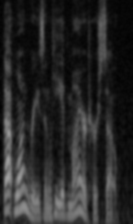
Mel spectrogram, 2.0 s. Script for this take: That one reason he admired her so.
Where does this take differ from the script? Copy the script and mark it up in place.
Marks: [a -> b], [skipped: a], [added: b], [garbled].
That one reason he admired her so.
